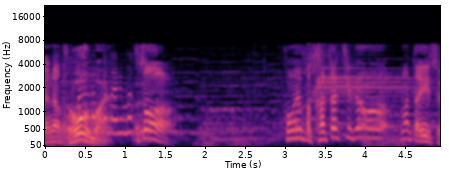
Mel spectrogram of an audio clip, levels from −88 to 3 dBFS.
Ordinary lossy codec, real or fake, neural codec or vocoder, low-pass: none; fake; vocoder, 44.1 kHz, 80 mel bands, Vocos; 7.2 kHz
